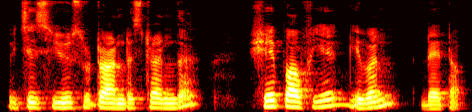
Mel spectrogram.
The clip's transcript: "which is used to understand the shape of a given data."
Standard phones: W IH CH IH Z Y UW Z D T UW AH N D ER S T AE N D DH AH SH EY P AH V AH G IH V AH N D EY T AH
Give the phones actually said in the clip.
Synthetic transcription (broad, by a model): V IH CH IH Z Y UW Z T T UW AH N D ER S T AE N D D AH SH EY P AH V AH G IH V AH N D EY T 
